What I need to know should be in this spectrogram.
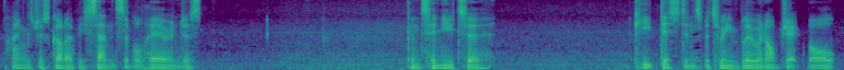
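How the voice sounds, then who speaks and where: A man giving hushed, measured snooker commentary in an analytical, unhurried, low-key way. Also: level tone. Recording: broadcast with clear background noise.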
